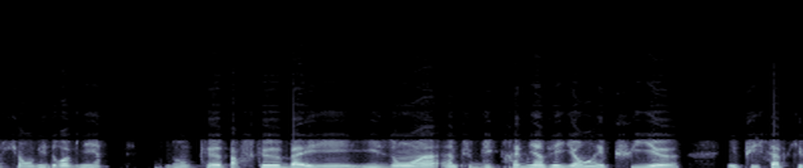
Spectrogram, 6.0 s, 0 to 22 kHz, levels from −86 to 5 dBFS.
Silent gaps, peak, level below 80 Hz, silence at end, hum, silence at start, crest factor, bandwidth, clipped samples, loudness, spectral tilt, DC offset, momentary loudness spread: none; -2 dBFS; -56 dBFS; 0 s; none; 0 s; 18 dB; 4.5 kHz; under 0.1%; -20 LUFS; -9 dB/octave; under 0.1%; 13 LU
